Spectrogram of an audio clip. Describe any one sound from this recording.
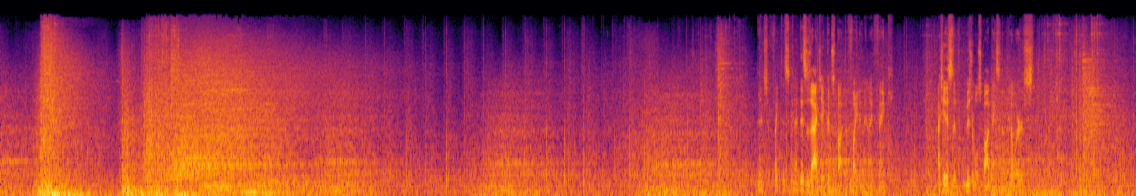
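Metal weapons clash and strike armour in a fight.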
